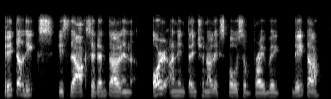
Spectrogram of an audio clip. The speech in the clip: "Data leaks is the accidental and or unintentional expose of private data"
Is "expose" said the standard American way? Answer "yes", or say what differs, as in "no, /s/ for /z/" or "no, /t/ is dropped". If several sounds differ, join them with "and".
no, /s/ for /z/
